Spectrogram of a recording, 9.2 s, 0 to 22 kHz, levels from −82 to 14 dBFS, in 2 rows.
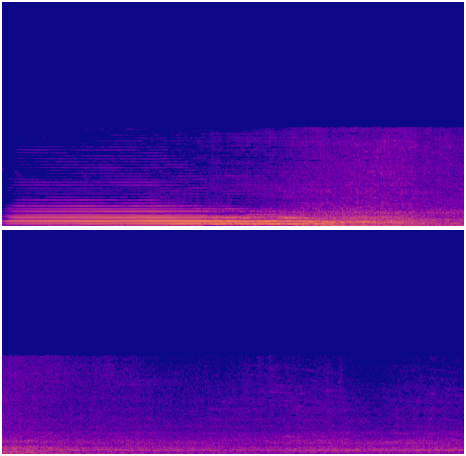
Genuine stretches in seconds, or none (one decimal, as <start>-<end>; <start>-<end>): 0.0-2.0; 4.1-9.2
